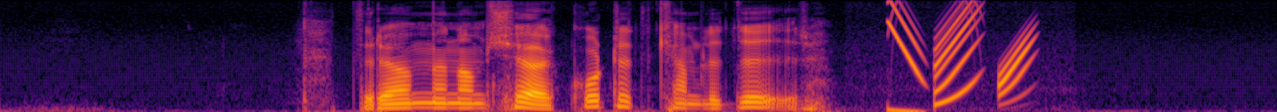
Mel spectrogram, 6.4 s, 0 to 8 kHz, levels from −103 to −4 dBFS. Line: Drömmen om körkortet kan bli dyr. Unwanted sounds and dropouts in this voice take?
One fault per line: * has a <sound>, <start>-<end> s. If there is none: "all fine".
* has a chirp, 4.4-5.2 s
